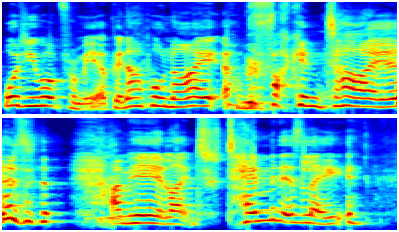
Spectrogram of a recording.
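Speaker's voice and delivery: full-on, proper ranting tirade. Retelling a character's line at the end of a car chase: imitating a Harry-style rant. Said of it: "a proper Harry style rant".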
